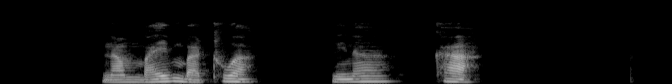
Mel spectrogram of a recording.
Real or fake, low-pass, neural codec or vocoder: real; 7.2 kHz; none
